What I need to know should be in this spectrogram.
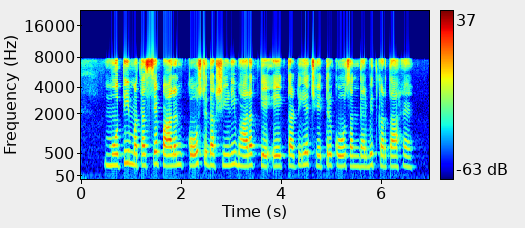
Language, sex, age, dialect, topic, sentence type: Hindi, female, 18-24, Marwari Dhudhari, agriculture, statement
